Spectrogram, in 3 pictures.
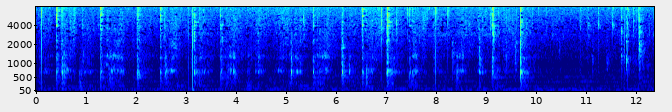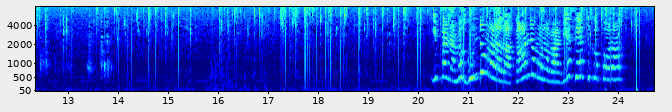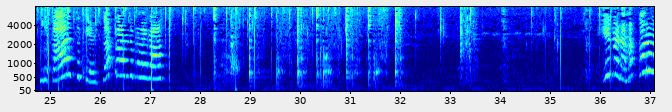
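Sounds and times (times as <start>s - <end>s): spatula scraping pan: 0.0s - 9.9s, 28.2s - 32.2s
seeds sizzling and popping in oil: 0.0s - 37.0s.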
